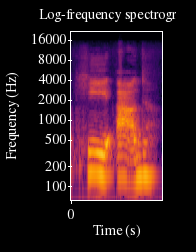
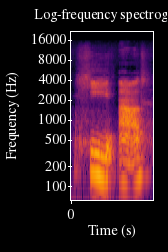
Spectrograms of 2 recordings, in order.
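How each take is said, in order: The two takes are said the same way.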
